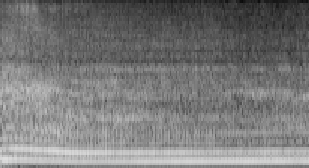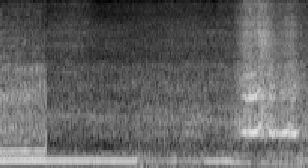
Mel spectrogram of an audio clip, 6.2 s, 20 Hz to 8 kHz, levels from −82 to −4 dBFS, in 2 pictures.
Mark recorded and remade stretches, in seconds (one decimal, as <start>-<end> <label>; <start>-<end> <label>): 0.0-4.0 recorded; 4.0-4.9 remade; 4.9-6.2 recorded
